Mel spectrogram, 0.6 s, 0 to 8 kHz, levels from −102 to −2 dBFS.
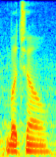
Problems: none marked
